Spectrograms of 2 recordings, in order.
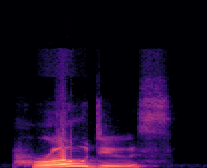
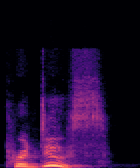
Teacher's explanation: and produce they are very similar but you can hear that with the noun the stress is first and with the verb it's second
